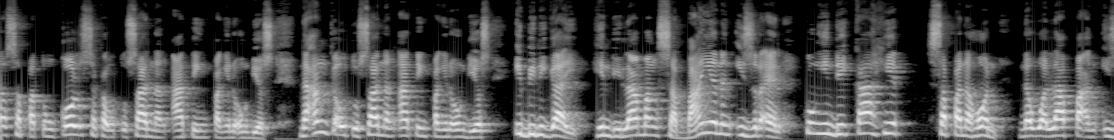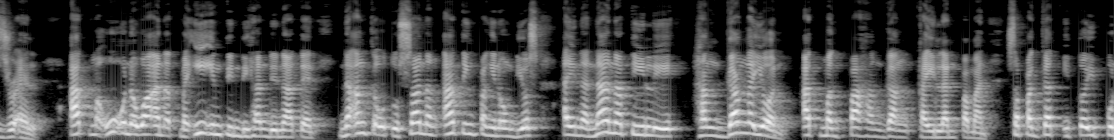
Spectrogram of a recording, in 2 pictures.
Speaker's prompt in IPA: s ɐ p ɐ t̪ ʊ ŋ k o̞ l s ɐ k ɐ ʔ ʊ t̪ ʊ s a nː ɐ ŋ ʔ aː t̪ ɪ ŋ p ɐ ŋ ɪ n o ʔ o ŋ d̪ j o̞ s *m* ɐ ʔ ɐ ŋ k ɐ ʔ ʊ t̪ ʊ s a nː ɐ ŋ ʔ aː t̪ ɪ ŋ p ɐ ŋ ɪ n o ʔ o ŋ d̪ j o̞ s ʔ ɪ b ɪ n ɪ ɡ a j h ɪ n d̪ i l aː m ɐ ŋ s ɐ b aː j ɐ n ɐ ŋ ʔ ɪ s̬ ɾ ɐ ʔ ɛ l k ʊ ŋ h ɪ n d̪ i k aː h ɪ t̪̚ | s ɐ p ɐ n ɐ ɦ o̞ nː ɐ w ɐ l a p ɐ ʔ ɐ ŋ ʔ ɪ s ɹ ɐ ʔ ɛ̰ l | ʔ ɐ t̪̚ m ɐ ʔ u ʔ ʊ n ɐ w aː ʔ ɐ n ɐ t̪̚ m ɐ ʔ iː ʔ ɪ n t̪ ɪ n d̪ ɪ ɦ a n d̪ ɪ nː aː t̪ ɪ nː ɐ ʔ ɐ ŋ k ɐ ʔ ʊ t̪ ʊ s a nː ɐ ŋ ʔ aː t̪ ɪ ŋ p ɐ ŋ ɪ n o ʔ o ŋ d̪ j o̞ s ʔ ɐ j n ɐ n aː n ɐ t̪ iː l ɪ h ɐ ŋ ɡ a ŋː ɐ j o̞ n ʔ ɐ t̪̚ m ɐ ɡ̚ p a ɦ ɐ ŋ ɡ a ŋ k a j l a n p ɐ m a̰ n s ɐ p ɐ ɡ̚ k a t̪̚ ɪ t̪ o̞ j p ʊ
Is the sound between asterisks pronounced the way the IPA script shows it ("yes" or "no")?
no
